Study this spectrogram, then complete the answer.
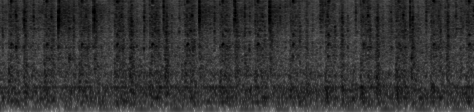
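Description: A sewing machine quilts a fabric journal cover, running steadily at high speed with a dense, continuous mechanical whir, close and unbroken.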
